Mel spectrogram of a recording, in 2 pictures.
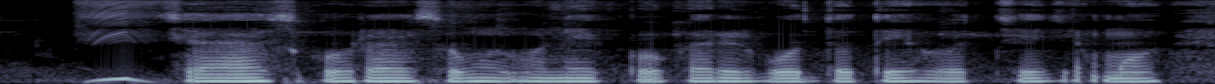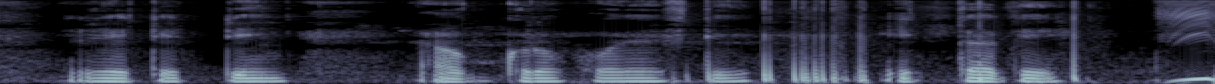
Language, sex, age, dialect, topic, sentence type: Bengali, male, 18-24, Western, agriculture, statement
